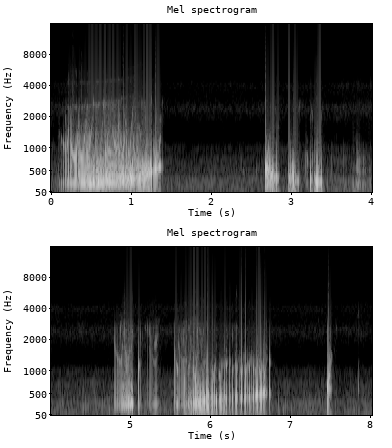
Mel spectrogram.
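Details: About four minutes of stomach growling: long gurgling rumbles alternating with short squelchy bursts and quiet gaps; borborygmi (bowel sounds).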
